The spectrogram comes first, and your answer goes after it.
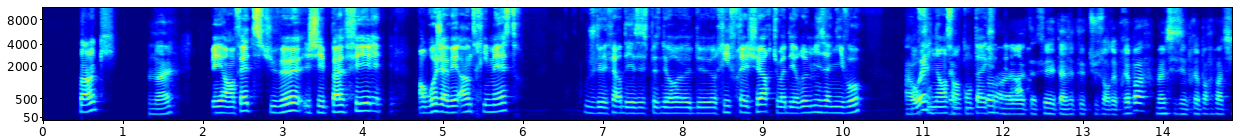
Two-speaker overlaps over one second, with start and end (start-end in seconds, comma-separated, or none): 10.8-12.2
